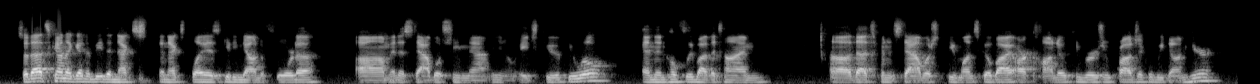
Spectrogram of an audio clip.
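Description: A man with an American accent at a fairly low pitch, ordinary pitch variation and a very fast pace. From Indianapolis, US Midwest. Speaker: real estate investor. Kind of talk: casual interview.

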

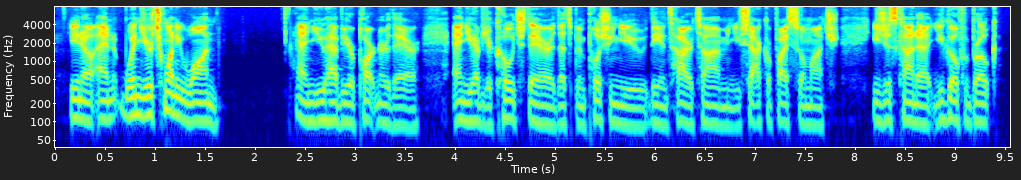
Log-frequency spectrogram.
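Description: Speaking with a New York accent, a man with a fairly low pitch talks at a fairly quick pace with fairly even intonation, in a dry, close sound with no echo on a very clean recording with a silent background. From Brooklyn, New York. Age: 30s. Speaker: sports massage therapist. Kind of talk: casual chat. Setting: in his massage studio.

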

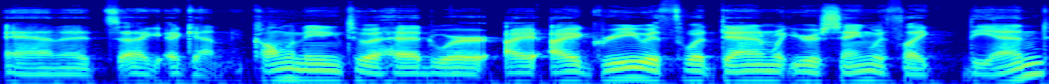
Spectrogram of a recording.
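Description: A man with a Canadian accent and a plain, everyday voice, fairly low in pitch with ordinary variation, on a very clean recording with a silent background. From Edmonton, Canada. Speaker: guest. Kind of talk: casual chat.

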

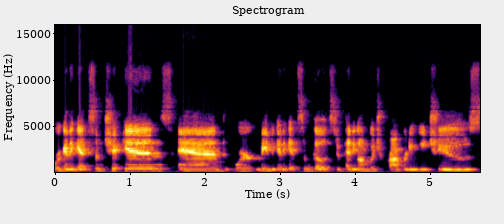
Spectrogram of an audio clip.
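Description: Amid audible room echo, a woman speaks at a medium pitch with fairly even intonation. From Texas. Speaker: singer-songwriter. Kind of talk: casual interview.

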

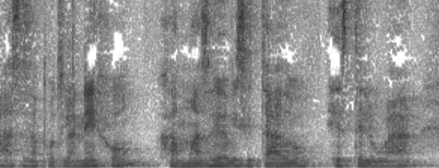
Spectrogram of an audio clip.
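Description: The speech comes at a moderate pace, with audible room echo and noticeable background noise. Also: man. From Mexico, Michoacán (Apatzingán). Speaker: podcast host, fashion platform founder. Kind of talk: personal monologue.

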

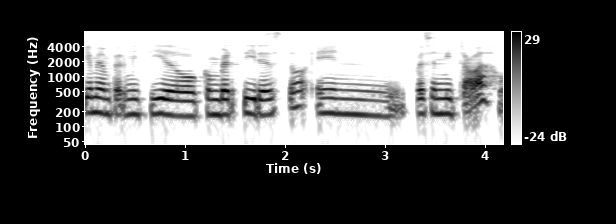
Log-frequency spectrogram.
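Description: Very slow delivery in a dark, mellow tone, the intonation fairly even. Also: woman. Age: 20s. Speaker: cooking content creator. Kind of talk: interview conversation. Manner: hesitant fillers.

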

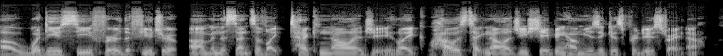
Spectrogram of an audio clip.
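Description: Against a quiet background, a man talks fairly quickly at a medium pitch in a normal speaking voice. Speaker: podcast host. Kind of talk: casual chat.

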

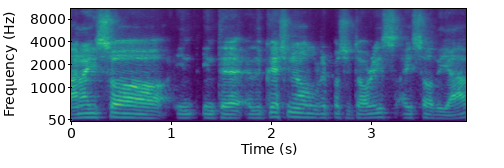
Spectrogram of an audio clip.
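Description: An ordinary speaking voice from a man at a medium pitch, with ordinary pitch variation and a moderate pace. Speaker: language learner. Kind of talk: casual chat.

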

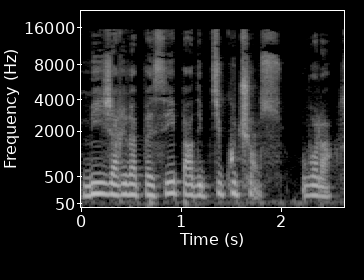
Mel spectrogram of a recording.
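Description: A woman speaks with a fairly low pitch. Her intonation is flat and monotone. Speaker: student podcaster. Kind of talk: personal monologue. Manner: halting. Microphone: poor microphone quality.

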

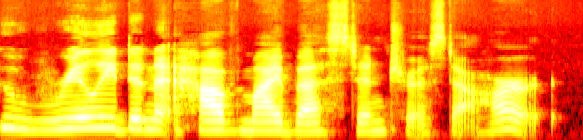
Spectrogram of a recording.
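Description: Against a quiet background, a woman with an American accent speaks at a fairly high pitch with ordinary pitch variation. Her tone is bright and sharp. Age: 20s. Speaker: podcast co-host. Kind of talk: casual chat.

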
